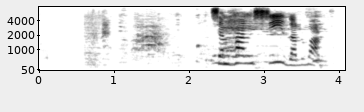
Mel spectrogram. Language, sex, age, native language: Icelandic, female, 8, Icelandic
